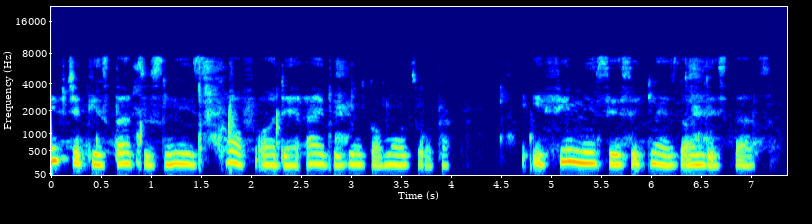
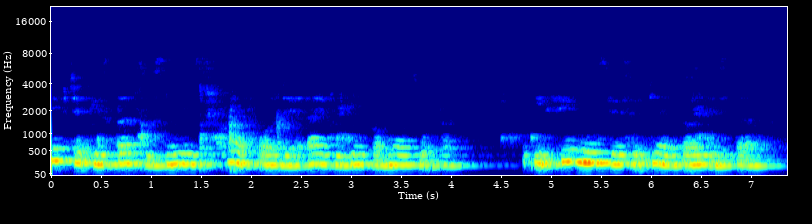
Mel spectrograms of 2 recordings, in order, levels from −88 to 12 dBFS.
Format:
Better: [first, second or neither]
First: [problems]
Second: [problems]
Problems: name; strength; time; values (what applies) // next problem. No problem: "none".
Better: first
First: none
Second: room echo; dies away in 0.9 s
